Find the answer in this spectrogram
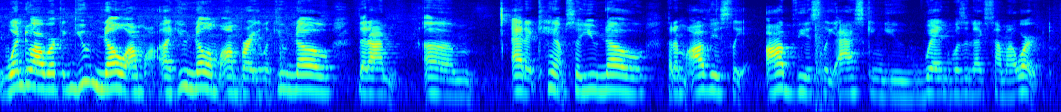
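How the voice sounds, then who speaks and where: A young woman with a bright, forceful voice tells a story in a loose, chatty way. She leans on "like" and slips into other people's voices as she goes. Faint hiss sits under her speech. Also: fairly low pitch, fairly even intonation, moderate pace. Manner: chatty, full of "like" fillers, quotes people vividly. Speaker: vlogger. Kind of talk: casual storytime.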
